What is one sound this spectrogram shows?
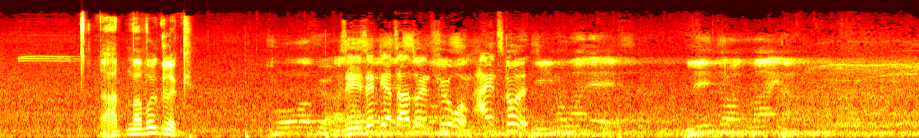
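A young man talks with excitement into a close microphone.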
